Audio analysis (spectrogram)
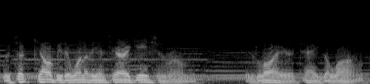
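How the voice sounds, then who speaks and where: Low, clipped, deadpan American police sergeant played by a man. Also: fast, phone-quality sound, natural voice. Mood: matter-of-fact. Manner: clipped, deadpan, matter-of-fact. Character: male police sergeant, terse, unflappable, businesslike narrator. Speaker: actor playing lead police detective and narrator. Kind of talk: 1950s radio drama acting, clipped procedural narration. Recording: band-limited old radio recording with music.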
